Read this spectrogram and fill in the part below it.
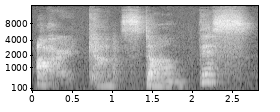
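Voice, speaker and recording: A woman voicing a weary, exasperated father bear from a picture book, with drawn-out, dismayed delivery. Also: lowish voice, big pitch swings, pushed and bright, full character voice. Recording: roomy, distant, hissy home recording.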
